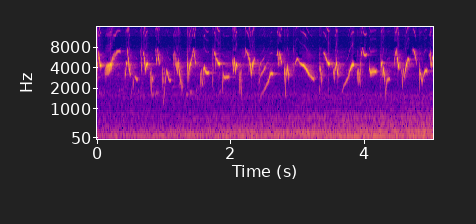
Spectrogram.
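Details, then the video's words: A fancy canary's gacor tutoring song with blackthroat fill, delivered as fast rolling bursts of clear, high, swooping notes and short trills, strong and steady with almost no gaps. "masteran suara burung kenari full isian mewah blackthroat dan sanger gacor"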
